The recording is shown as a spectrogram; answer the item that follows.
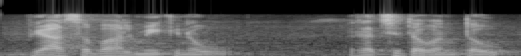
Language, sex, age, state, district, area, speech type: Sanskrit, male, 60+, Telangana, Peddapalli, urban, spontaneous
